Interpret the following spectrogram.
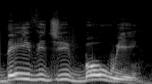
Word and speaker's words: David Bowie: In Brazil we say David Bowie. When we have a word that ends with a strong consonant, like the letter D for example, we always add an additional I sound to the end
